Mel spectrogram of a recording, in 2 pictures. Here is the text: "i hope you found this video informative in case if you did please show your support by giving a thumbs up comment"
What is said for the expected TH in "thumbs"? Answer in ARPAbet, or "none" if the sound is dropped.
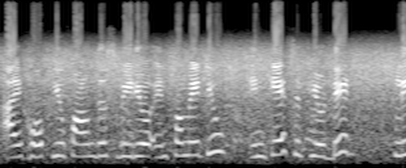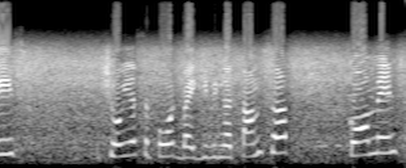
T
